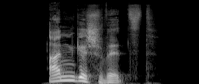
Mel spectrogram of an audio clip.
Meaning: past participle of anschwitzen
- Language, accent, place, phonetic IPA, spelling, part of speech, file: German, Germany, Berlin, [ˈanɡəˌʃvɪt͡st], angeschwitzt, verb, De-angeschwitzt.ogg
